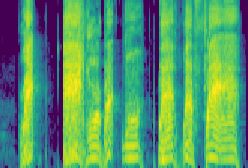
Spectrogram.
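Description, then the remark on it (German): A voice imitates a cartoon duck, letting out a rapid series of about five raspy, buzzing quacks, fairly loud, like garbled angry duck-talk. “Hafermilch, du dumme Ente.”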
